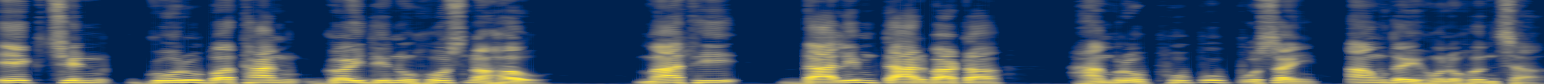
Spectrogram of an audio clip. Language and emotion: Nepali, neutral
